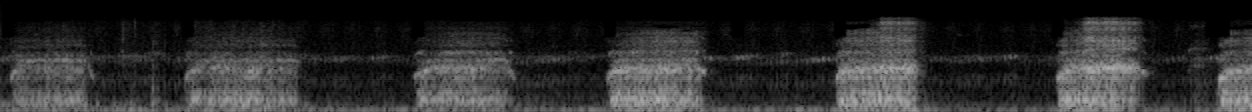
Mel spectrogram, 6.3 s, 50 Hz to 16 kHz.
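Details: At an owl box during barn owl mating, at 5:19 am on 3/9/23, a Barn owl gives harsh, hissing screeches, each about half a second long, repeated roughly once a second with quiet gaps between.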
